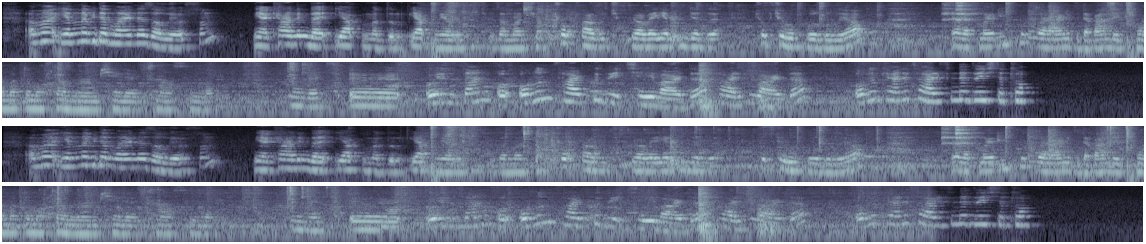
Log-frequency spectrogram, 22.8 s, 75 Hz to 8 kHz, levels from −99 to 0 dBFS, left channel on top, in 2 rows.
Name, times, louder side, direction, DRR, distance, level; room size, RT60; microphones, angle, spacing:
voice 1, 0.0-2.1 2.5-8.7 14.3-19.5 20.0-21.6, left 4 dB, 80° left, 0.6 m, -33 dB
sound 1, 3.5-3.6 4.0-4.7 5.2-5.7 6.1-6.2 6.6-9.0 9.3-10.1 11.0-11.4 11.8-12.2 12.7-13.4 14.3-14.8 15.9-16.0, right 4 dB, 40° right, 0.6 m, -41 dB
sound 2, 4.1-20.7, right 2 dB, 65° right, 0.9 m, -40 dB
voice 2, 9.5-13.6, left 1 dB, 10° left, 0.3 m, -36 dB
5.0 x 2.3 x 2.3 m
head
